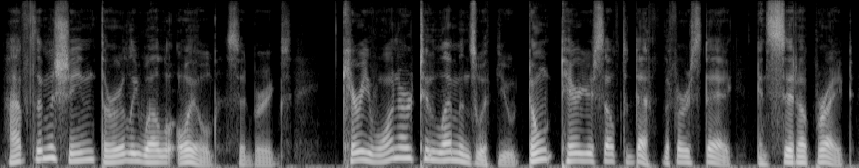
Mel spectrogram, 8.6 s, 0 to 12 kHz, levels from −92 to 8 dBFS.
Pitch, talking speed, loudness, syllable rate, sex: 130 Hz, 180 wpm, -19 LUFS, 4.9 syllables/s, male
